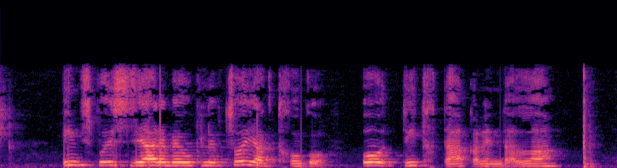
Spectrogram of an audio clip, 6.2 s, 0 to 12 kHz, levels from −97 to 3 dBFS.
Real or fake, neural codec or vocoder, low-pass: real; none; 7.2 kHz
